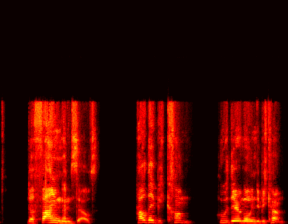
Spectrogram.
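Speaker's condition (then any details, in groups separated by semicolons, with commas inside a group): Cerebral palsy; spastic type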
